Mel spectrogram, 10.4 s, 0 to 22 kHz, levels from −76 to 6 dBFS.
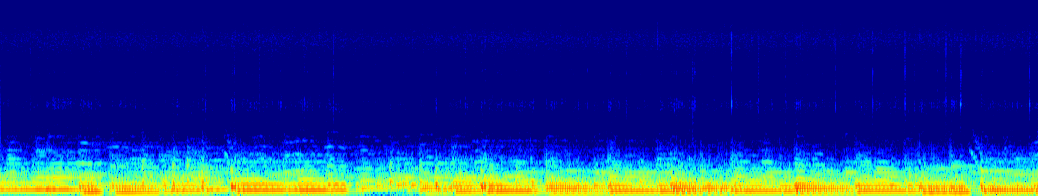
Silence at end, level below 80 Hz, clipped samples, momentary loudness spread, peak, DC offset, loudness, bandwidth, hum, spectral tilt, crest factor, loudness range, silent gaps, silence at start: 0 s; -22 dBFS; under 0.1%; 3 LU; -2 dBFS; under 0.1%; -19 LUFS; 1.2 kHz; none; -11.5 dB/octave; 16 dB; 1 LU; none; 0 s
